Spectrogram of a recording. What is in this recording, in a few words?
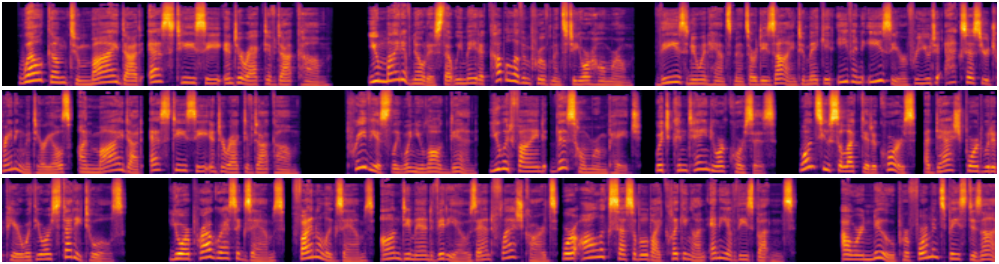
Educational; MySTC Interactive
